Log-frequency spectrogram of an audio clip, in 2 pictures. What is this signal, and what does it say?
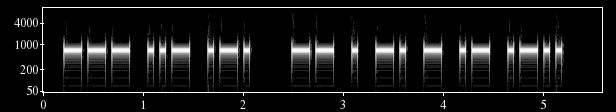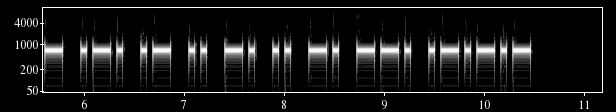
Morse code, heard as a keyed tone, about 21 wpm, 700 Hz. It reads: OUR MENTAL TRAINING.
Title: Sentences from Top 1000 Words - Review Part 4 - 20wpm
